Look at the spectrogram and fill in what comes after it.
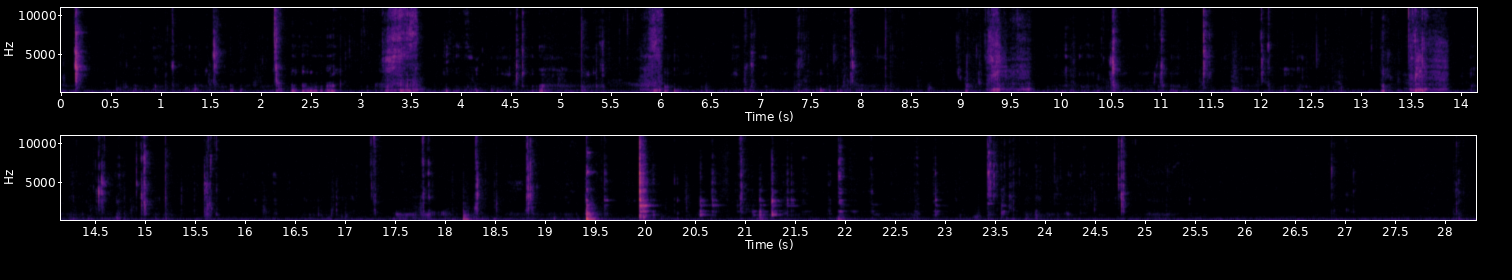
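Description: Close-up chewing and lip smacking as sardines in tomato sauce and rice are eaten by hand. Many short wet clicks, with now and then a longer smacking burst.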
